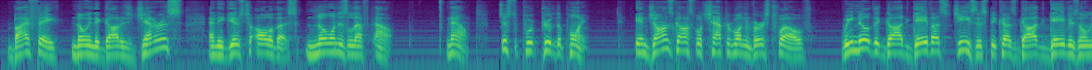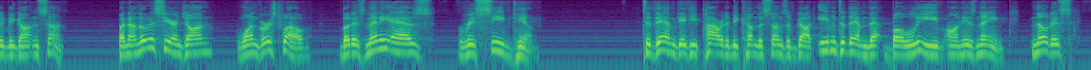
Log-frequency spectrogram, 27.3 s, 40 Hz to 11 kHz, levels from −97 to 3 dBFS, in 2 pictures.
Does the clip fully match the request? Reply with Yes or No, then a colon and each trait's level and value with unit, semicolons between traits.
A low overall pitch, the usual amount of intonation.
No: medium, 150 Hz; average, 5.0 semitones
